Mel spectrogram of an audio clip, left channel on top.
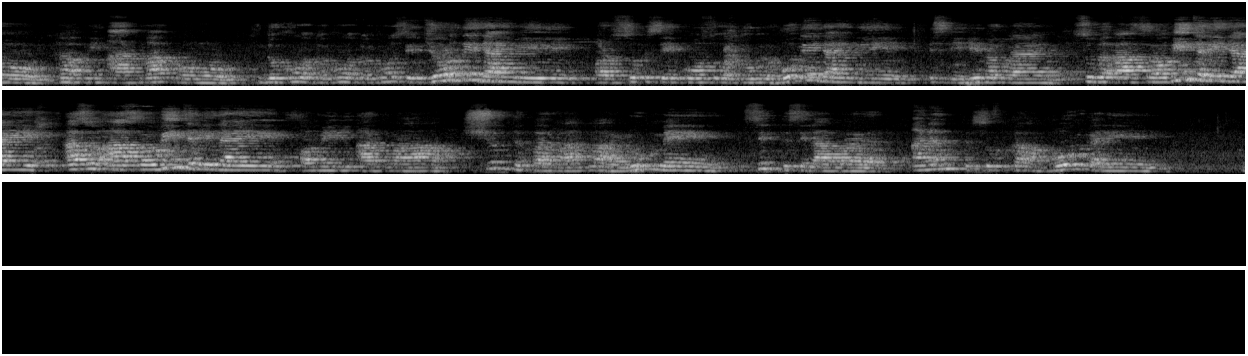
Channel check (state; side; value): silent; right; digital silence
